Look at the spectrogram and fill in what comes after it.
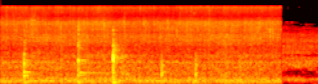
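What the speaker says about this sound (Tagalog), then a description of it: "Dagdagan natin ng unting mantika. Hindi yata sapat ng mantika. So, ipa-fry natin siya." Onion and garlic frying in oil in a pan: a steady, faint hissing sizzle with a few soft clicks of stirring, then the sound cuts off abruptly near the end.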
